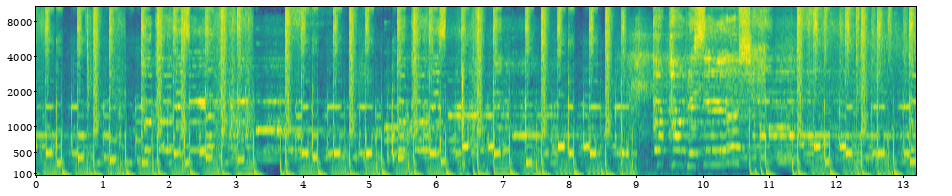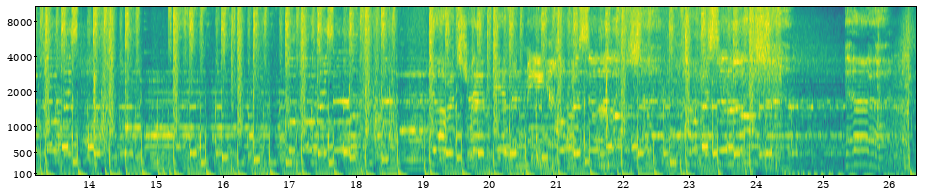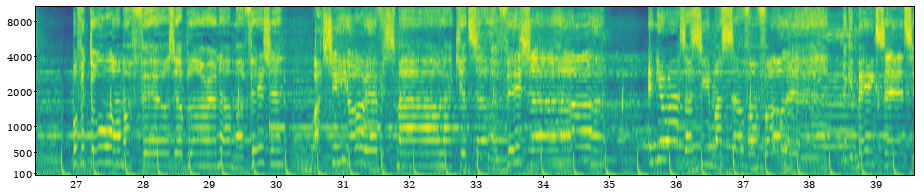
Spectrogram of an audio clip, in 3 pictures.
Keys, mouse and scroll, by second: 5.2 click, 7.5 click, 9.5-13.8 drag, 14.1 alt+scroll down 1, 14.7 alt+scroll up 1, 15.1-15.9 click, 18.0 alt+scroll down 1, 19.5-20.4 click, 20.6 alt+scroll up 1, 21.8 alt+scroll up 1, 22.0 ctrl+shift+], 23.4 click, 23.4-25.4 drag, 25.5 click, 26.3 click, 27.4-27.7 scroll down 1, 27.7 scroll up 1, 28.0-28.6 scroll down 1, 28.9 scroll up 1, 30.7 click, 31.7 click, 32.5-33.0 click, 33.7 alt+scroll down 1, 33.9 alt+scroll up 1, 34.3 click, 34.7 alt+scroll up 1, 34.9 shift+click, 35.2 alt+scroll down 1, 35.5 click, 35.8 shift+click, 36.8 shift+click, 37.4 alt+scroll down 1, 37.6 alt+scroll up 1, 38.4 shift+click, 38.6 alt+scroll down 2.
